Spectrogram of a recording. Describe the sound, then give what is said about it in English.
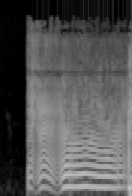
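A voice imitates a fart with a buzzy, lip-blown raspberry lasting about a second, its pitch dipping twice before holding steady, then breaking off abruptly. “Like, when I fart, literally, it's like...”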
